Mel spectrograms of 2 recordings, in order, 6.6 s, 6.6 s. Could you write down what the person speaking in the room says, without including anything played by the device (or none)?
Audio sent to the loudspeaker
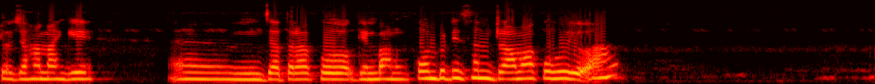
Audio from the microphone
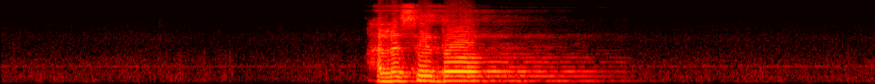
ᱟᱞᱮ ᱥᱮᱫ ᱫᱚ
